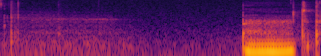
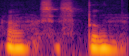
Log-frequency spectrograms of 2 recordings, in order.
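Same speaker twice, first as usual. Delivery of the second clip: ordinary talk, nothing marked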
